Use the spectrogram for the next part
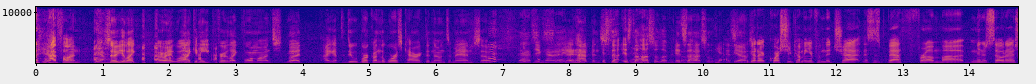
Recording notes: LIVE from the roof of The Spreckels Theater in San Diego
